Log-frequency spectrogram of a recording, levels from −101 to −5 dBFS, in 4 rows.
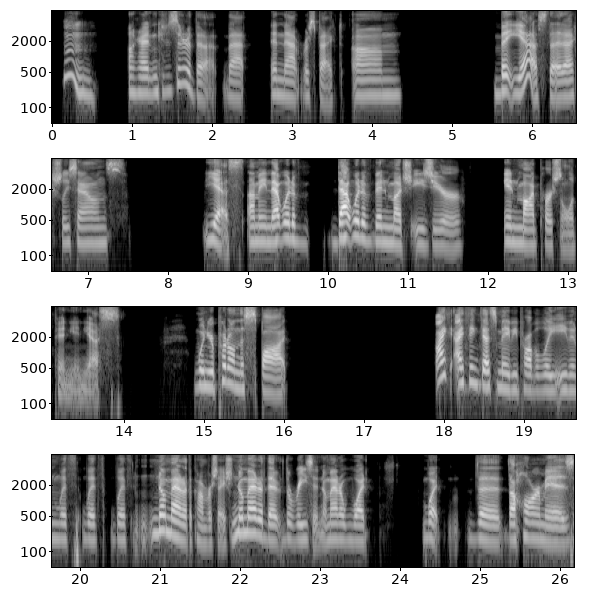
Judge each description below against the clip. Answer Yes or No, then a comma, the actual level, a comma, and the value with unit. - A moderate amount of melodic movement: Yes, average, 3.1 semitones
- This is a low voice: No, medium, 180 Hz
